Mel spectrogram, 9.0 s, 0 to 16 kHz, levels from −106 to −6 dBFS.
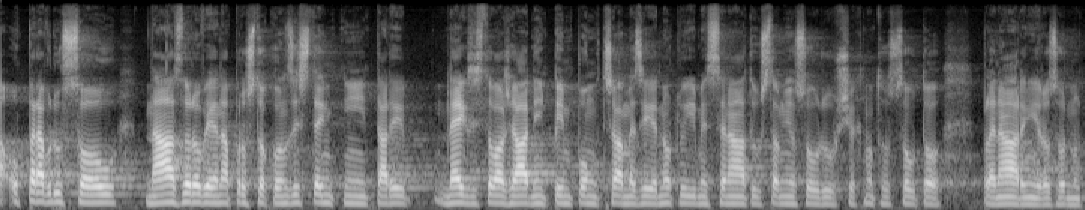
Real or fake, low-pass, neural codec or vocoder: real; 14.4 kHz; none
